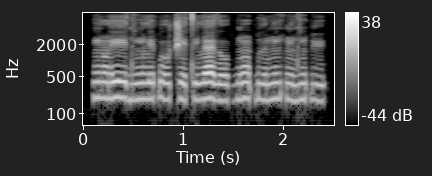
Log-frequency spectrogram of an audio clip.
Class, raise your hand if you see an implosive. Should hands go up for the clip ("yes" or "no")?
yes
